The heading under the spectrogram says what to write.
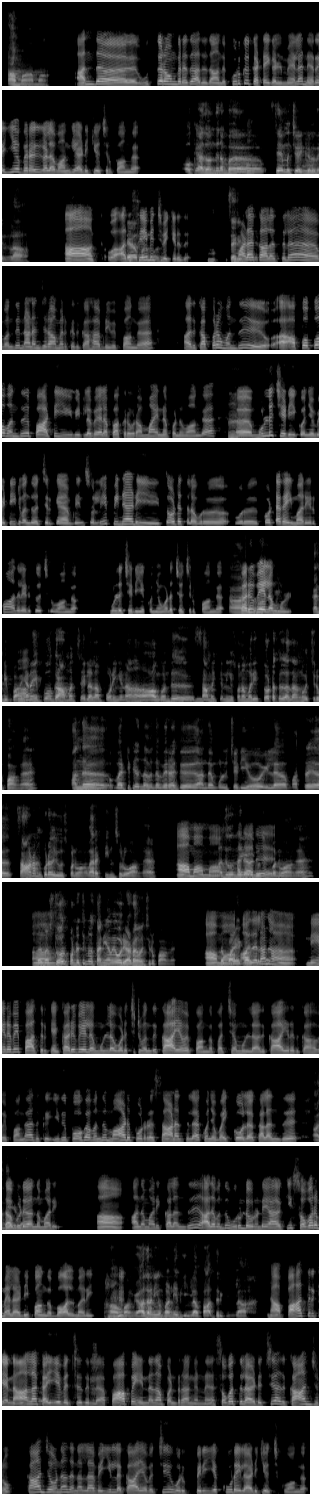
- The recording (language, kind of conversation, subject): Tamil, podcast, சமையலைத் தொடங்குவதற்கு முன் உங்கள் வீட்டில் கடைப்பிடிக்கும் மரபு என்ன?
- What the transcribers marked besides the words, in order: other noise; "வெட்டிட்டு" said as "வட்டிட்டு"; "சுவரு" said as "சொவரு"; laugh; laughing while speaking: "பாத்துருக்கீங்களா?"; unintelligible speech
